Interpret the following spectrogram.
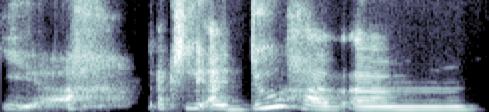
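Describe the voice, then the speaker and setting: A woman from Finland speaking on a video call in a workshop discussion, musing gently and asking long questions. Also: fairly high pitch, takes it slowly, breathy edge, poor audio. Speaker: workshop participant.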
